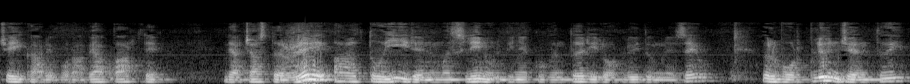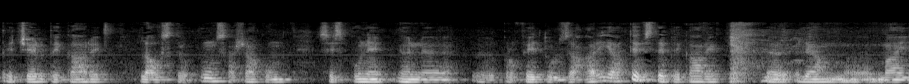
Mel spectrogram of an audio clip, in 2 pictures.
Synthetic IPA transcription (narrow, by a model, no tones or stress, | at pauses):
t͡ʃe̞jka̰ɾevo̞̰ɾa̰veapart̪e̞ | d̪e̞at͡ʃast̪əre̞alt̪o̞jiɾe̞ɨnməslinulbine̞kuvɨnt̪əɾilo̞rlujd̪umne̞ze̞w | ɨlvo̞rplɨnd͡ʒe̞ɨnt̪ɨjpe̞t͡ʃe̞lpe̞kaɾe̞ | lawst̪ɾəpunsaʃakum | se̞spune̞ɨn | pɾo̞fe̞t̪ulzaxaɾijat̪e̞kst̪e̞pe̞kaɾe̞ | leamːaj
